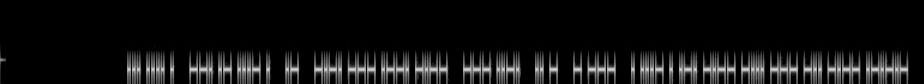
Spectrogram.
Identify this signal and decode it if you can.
Morse code, heard as a keyed tone, about 50 wpm, 700 Hz. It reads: SHE GAVE A COPY OF IT TO EVERYBODY.
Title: Sentences from Top 1400 Words 50wpm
